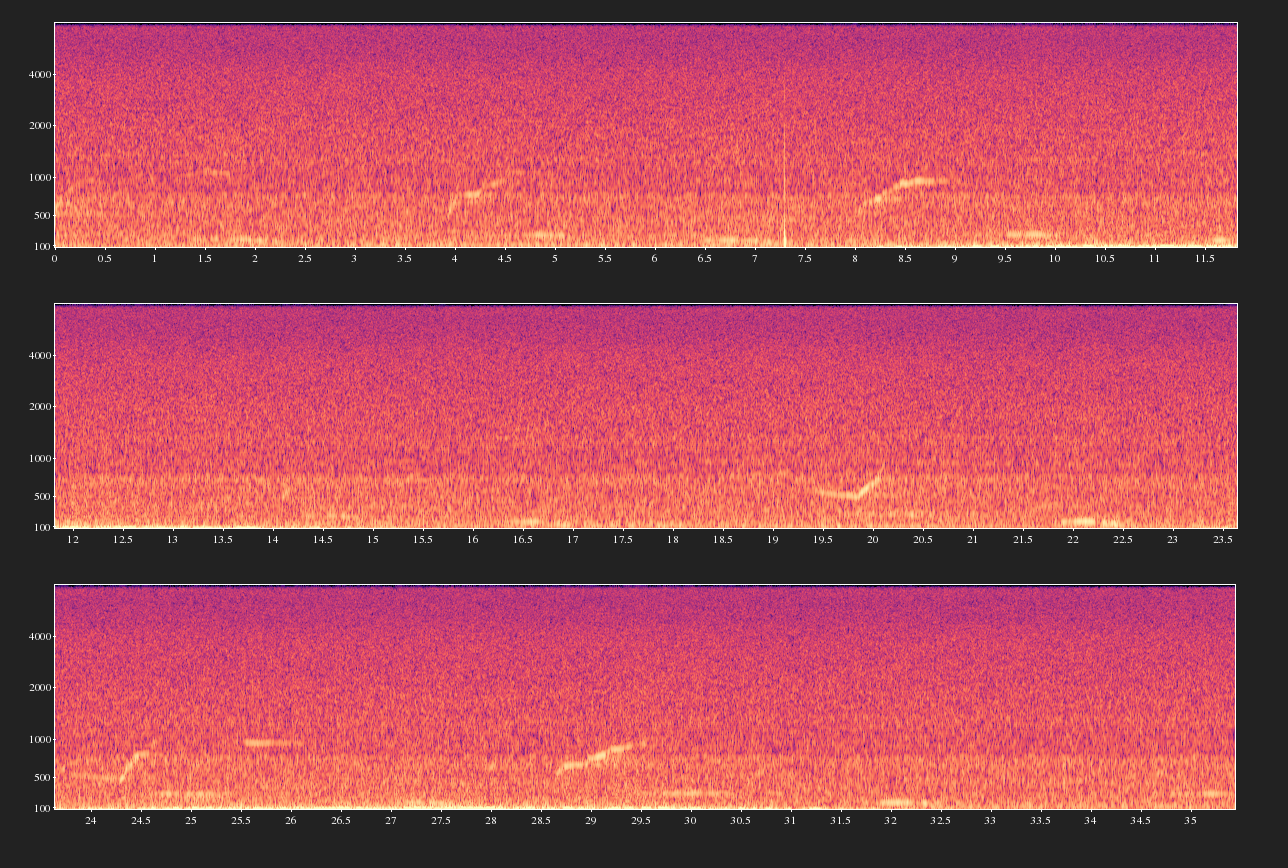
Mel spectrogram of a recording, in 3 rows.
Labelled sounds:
4.1	4.4	humpback whale, 0.80 to 0.93 kHz
8.3	8.8	humpback whale, 0.80 to 1.0 kHz
25.5	25.8	humpback whale, 0.90 to 0.99 kHz
29.0	29.4	humpback whale, 0.80 to 0.96 kHz

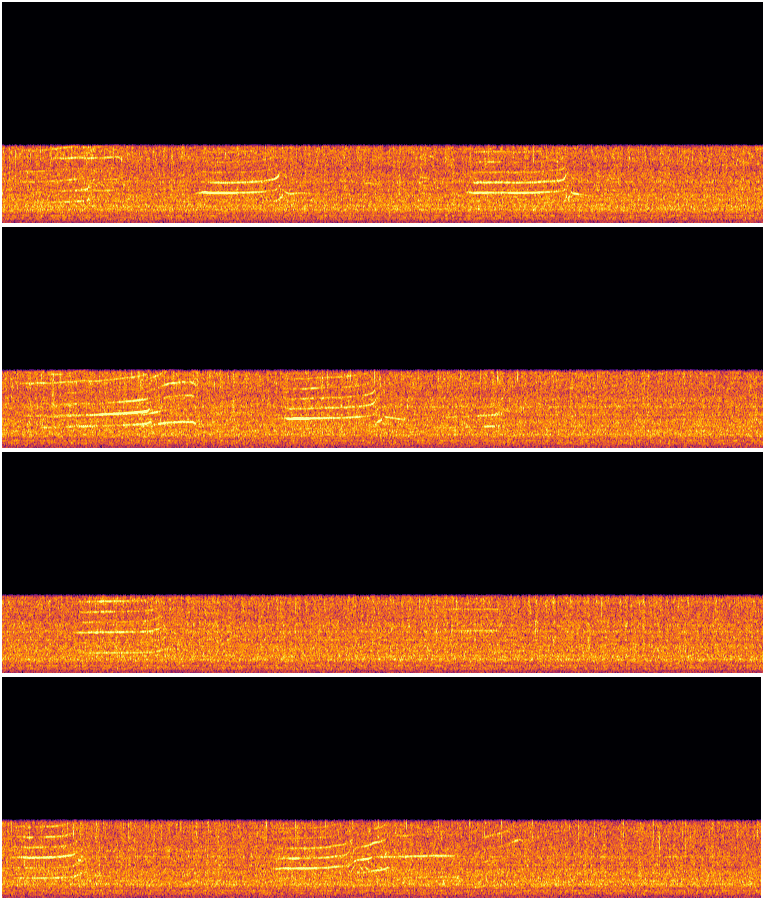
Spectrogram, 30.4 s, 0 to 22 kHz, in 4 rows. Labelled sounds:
0.4	0.8	killer whale, southern resident, 4.2 to 4.4 kHz
1.9	2.7	killer whale, southern resident, 3.0 to 3.2 kHz
4.6	5.7	killer whale, southern resident, 3.0 to 5.1 kHz
7.8	9.5	killer whale, southern resident, 2.3 to 7.3 kHz
10.3	11.8	killer whale, southern resident, 2.8 to 5.2 kHz
15.9	16.6	killer whale, southern resident, 4.0 to 6.2 kHz
19.7	20.2	killer whale, southern resident, 4.2 to 4.3 kHz
22.9	23.3	killer whale, southern resident, 5.0 to 5.1 kHz
25.5	27.4	killer whale, southern resident, 3.9 to 4.4 kHz

